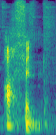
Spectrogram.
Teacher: They kind of leave out the strong T sound while other people say often.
